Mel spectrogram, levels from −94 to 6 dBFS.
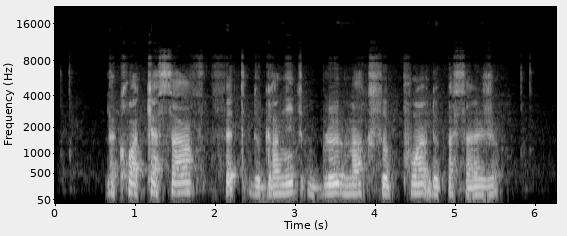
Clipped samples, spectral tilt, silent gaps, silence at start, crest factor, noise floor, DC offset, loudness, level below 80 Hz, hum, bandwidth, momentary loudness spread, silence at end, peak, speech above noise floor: under 0.1%; -4.5 dB/octave; none; 0.65 s; 18 dB; -60 dBFS; under 0.1%; -20 LUFS; -58 dBFS; none; 9.2 kHz; 9 LU; 0.75 s; -2 dBFS; 40 dB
